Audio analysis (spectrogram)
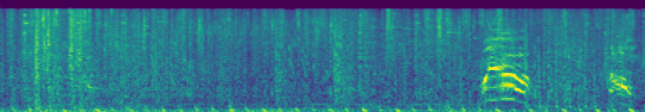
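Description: Rapid machine gun fire rattles in dense, continuous bursts in a Chinese wartime spy drama, with voices talking over the shooting.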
